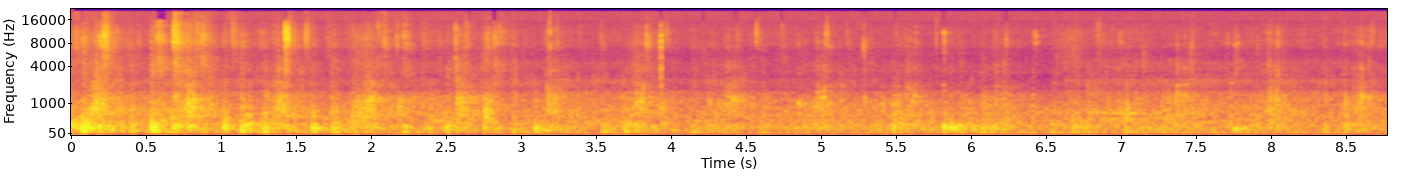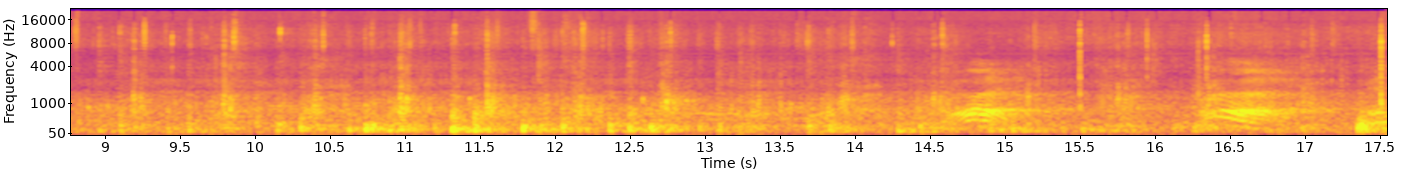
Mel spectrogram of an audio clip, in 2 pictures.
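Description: A horse cantering in an arena, its hooves landing in a soft, rhythmic three-beat clip-clop at moderate distance, with a trainer's voice talking over the hoofbeats throughout.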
